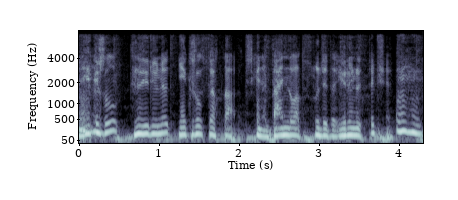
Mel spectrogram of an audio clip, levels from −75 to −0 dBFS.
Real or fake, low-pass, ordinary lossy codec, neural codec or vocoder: fake; 7.2 kHz; none; codec, 16 kHz, 4 kbps, FreqCodec, larger model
